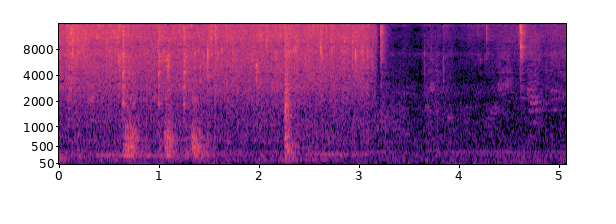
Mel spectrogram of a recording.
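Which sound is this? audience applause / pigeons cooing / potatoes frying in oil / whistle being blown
potatoes frying in oil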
